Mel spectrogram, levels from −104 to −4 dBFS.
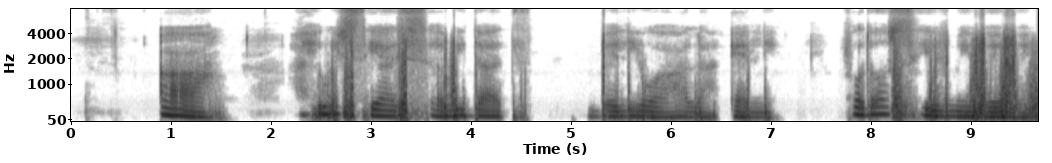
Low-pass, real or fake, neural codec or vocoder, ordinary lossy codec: none; real; none; none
